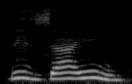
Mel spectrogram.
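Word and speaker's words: resign: यहाँ पर जी है तो यहाँ पर GN है तो जी का उच्चारण नहीं होगा। इसको क्या पढ़ेंगे? साइन, साइन, डिजाइन, डिजाइन, रिजाइन और नेट।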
